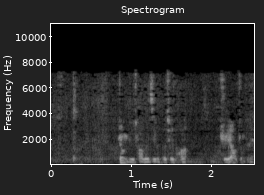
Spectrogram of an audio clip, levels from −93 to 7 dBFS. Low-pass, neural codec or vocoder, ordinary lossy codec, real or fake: 7.2 kHz; none; MP3, 32 kbps; real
